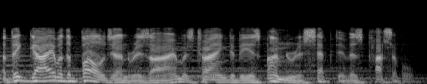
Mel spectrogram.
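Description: An actor playing a suave, tough, sardonic private detective in a 1950s radio drama. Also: male voice, fairly low pitch, animated, a little fast, music in the background, natural voice. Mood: matter-of-fact narrating. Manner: sardonic, dry wisecracks. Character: suave, quick-witted, wisecracking tough male private detective. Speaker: lead actor and first-person narrator. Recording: dull old radio recording.

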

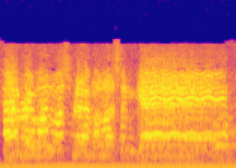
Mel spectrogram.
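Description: A man's voice: extremely high pitch, steady tone, a little slow. A man singing a novelty song in a vocal group, in 1940s radio style. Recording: muffled old radio recording with music.

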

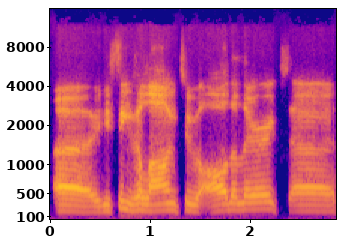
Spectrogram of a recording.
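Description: A low-pitched young man from East Dallas, Texas, chatting candidly on a podcast. He rambles in an animated way and laughs a lot. The sound is dry and a bit dull. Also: a little slow, no echo. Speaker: comedian guest.

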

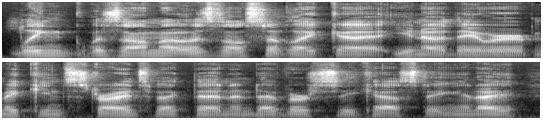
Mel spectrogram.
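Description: Male podcast co-host, low voice, tentative, conversational film talk. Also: steady tone, fairly quick, a bit bright, clear, resonant tone. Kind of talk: casual movie discussion.

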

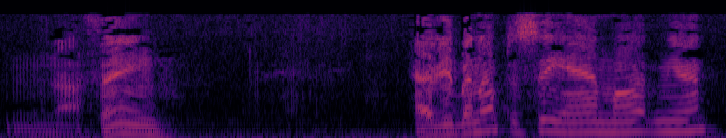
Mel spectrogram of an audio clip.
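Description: Husky, wisecracking radio sleuth man. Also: on the high side, expressive, moderate pace, exaggerated voice. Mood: cool, defiant. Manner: glib, teasing. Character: wisecracking, cool, unflappable amateur sleuth man. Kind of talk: 1940s radio acting. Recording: muffled old-time radio recording.

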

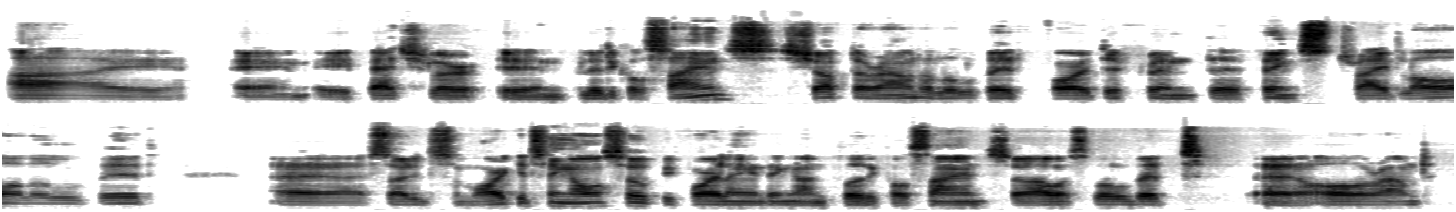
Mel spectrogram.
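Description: A man in his late twenties with a Danish accent, chatting casually and haltingly as a modest interview guest. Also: deep voice, flat delivery, no room sound. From Denmark, grew up in Copenhagen. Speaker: podcast guest, company vice president.

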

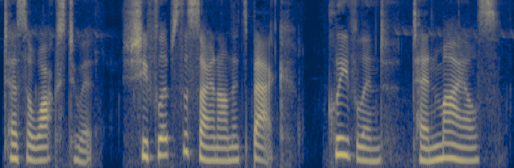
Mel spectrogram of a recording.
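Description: A woman's voice: on the low side, unhurried, dry recording. A woman narrating a scripted audio drama in the present tense, describing the action.

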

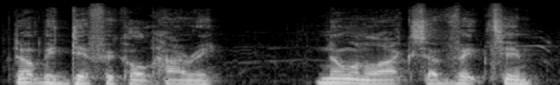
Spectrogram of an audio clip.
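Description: An actor playing a blunt, grieving diver. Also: male voice, mid-range voice, fairly even intonation, fairly quick, lightly acted. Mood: tense. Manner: blunt, swearing, guilty. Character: grieving man, Clive, a diver. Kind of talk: audio drama acting.

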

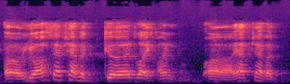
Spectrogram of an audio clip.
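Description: A man's voice: on the high side, lively intonation, fast, warm tone, lo-fi sound. A man in his twenties, a podcast guest, talking casually with lots of fillers and false starts. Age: 20s. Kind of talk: casual chat.

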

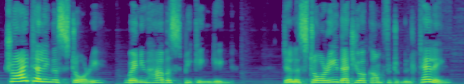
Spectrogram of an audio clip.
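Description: A woman storyteller hosting a folktale show, narrating and commenting expressively with dramatic, deliberate phrasing. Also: on the high side, lively intonation, a little mellow, dry recording, studio quality, faint music behind. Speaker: storyteller and podcast host.

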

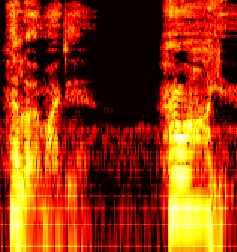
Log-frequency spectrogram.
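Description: A man's voice: high voice, wildly swooping pitch, unhurried, breathy edge, voice pushed up, full character voice. A wicked carnival artist who mocks and scolds with theatrical relish, put on by a man. His voice rises and falls widely as he toys with his victim. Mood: mocking. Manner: mocking, stern, theatrical.

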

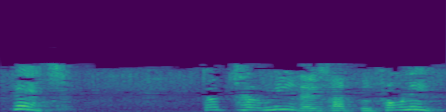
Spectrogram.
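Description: An actor playing a cowardly, suspicious small-time crook in 1930s radio drama, whining and pleading in slang. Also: male voice, extremely high pitch, animated, brisk. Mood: nervous, pleading. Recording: muffled, noisy 1930s radio recording.

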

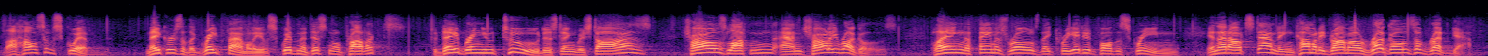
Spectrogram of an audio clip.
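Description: Male American announcer, 1940s broadcast style, declamatory and very animated, music playing behind. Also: high-pitched, normal speed, rough recording. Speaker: radio announcer. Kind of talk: 1940s radio announcing, scripted.

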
